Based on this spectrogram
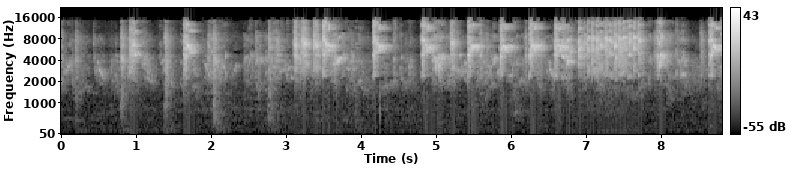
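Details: Loud, busy chirping from a green Fischer's lovebird pair: sharp, high, squeaky notes in quick clusters, building into continuous shrill chatter over the second half.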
